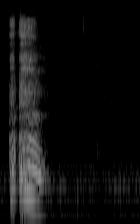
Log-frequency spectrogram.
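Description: A man clears his throat once, briefly, the pitch falling as it ends.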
